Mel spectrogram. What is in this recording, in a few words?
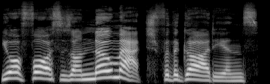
Female Night Elf Greetings; Bacon Shop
